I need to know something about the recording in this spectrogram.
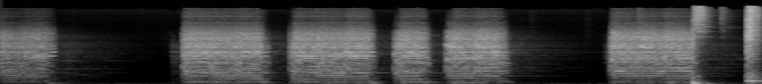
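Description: A loud, distorted electric guitar riff in a hard rock style hammers out chunky chords in stop-start bursts, with short silent gaps between them and no voices.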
